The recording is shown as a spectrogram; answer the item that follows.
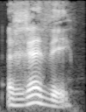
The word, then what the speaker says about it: rêver: Rêver, okay, accent circonflexe, so this accent on the top of okay, will produce the sound really open one, okay, so rêver.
